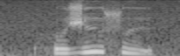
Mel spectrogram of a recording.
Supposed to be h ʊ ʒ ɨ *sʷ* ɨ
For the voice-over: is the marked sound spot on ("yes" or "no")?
yes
